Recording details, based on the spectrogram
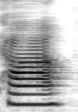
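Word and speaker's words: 他: super easy in Chinese they all share the same pronunciation ta even though the characters are different so for he or him it's ta she or her is also ta and then it unlike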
